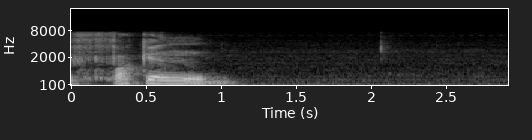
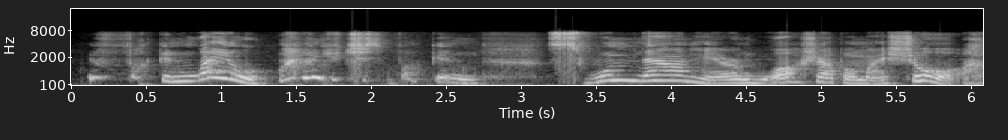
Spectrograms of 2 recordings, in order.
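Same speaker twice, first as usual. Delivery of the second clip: high-pitched comic tirade, laughing through it; indignant, pitched-up rant that gets louder; exasperated mock rant; 7 semitones higher, 4 dB louder than usual. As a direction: berate a flaky date in a squeaky outburst. Mock rant at flaky match.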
